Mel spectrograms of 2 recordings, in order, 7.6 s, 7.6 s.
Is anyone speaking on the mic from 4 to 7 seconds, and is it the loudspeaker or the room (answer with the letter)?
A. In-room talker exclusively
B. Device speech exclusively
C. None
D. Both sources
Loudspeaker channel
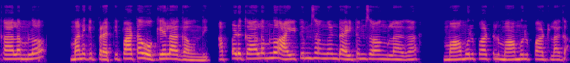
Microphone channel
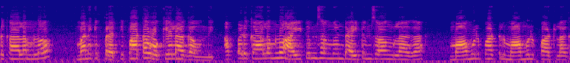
B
